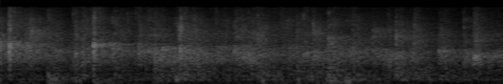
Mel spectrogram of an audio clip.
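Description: A church audience claps in steady applause as two people are called up on stage during a sermon, a dense patter of many hands at a fairly even, moderate loudness throughout, with no voices on top.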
